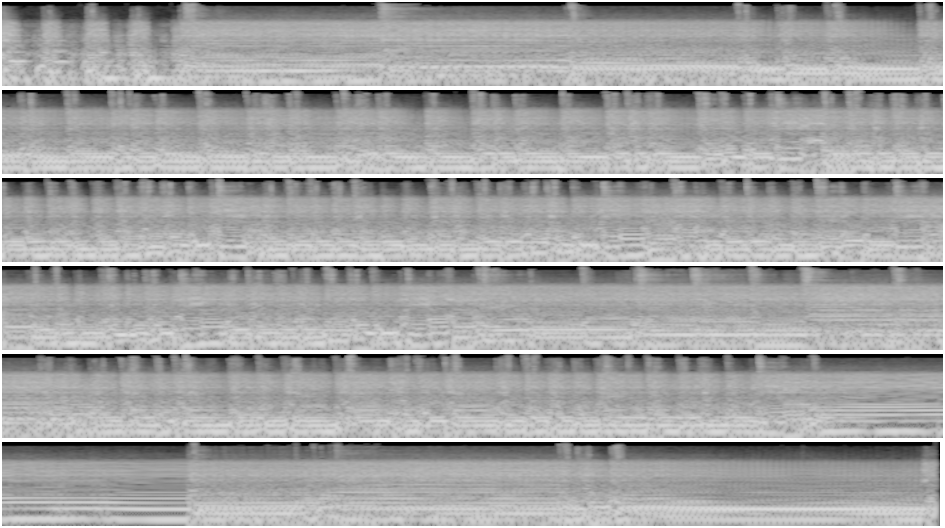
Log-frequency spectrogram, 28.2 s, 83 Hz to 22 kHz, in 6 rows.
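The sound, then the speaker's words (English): A loud, heavily distorted electric guitar, played in stereo through a Boss DF2 distortion feedbacker pushing KT88 tubes into a greenback 4x12 cabinet, plays thick, sustained chords and riffs for the whole stretch, with a brief warbling, wavering note near the end before the crunchy playing resumes. “This is what it sounds like when we add the DF2 Green KT88 in stereo.”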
